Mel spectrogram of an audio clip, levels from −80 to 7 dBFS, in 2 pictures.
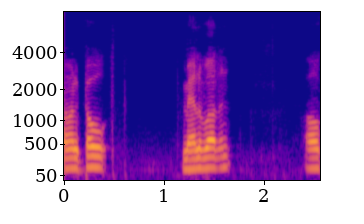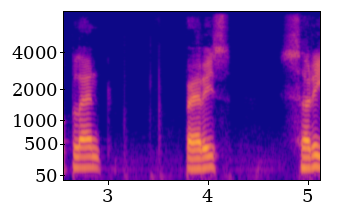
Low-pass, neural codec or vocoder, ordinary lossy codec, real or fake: none; codec, 16 kHz, 1 kbps, X-Codec, WavLM features, trained on Multilingual LibriSpeech; none; fake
